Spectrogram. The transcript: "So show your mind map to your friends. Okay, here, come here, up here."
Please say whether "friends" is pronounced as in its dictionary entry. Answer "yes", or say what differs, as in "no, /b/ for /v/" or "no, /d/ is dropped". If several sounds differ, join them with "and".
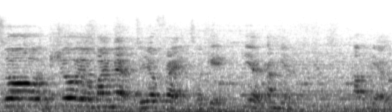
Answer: no, /s/ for /z/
